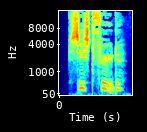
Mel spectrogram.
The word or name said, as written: sidstfødte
